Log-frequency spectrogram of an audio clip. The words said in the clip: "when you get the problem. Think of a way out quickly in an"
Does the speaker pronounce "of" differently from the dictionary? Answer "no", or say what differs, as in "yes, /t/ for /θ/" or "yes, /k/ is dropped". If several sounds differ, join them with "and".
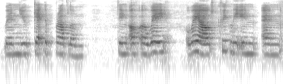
yes, /w/ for /v/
